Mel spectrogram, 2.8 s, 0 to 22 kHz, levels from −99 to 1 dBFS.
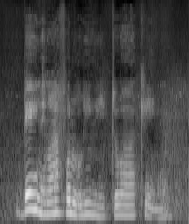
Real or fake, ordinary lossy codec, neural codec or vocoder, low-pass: fake; none; codec, 44.1 kHz, 1.7 kbps, Pupu-Codec; none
